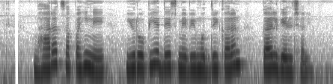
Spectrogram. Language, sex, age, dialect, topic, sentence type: Maithili, female, 25-30, Southern/Standard, banking, statement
